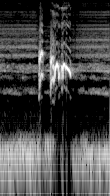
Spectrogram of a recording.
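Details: Sooty-headed bulbul master song in 'gacor giras' and 'menggaruda' style: a brief sharp chirp followed by a quick liquid warble that slides downward, over faint low background rumble.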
